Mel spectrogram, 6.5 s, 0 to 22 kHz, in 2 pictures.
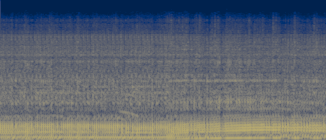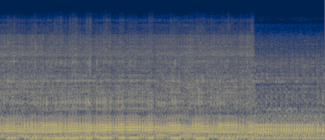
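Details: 9.9 HP Johnson outboard after carburetor cleaning (a clogged bowl port was the suspected culprit), water on, fuel line primed, choke pulled: it catches and settles into a steady, even two-stroke run with slight rev wander. Normal running.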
